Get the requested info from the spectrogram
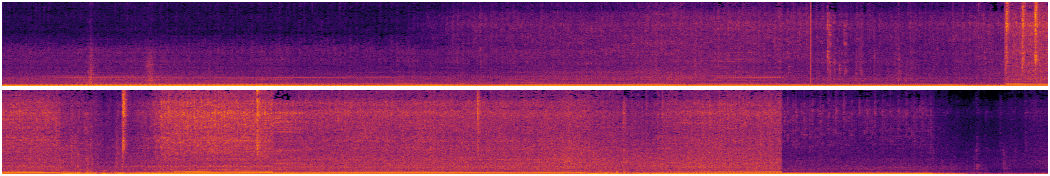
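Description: Chevrolet Corvair's air-cooled flat-six engine heard from inside the cabin while driving, its revs rising and falling as it pulls away and changes speed. Near the end the engine is switched off and the sound drops away.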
